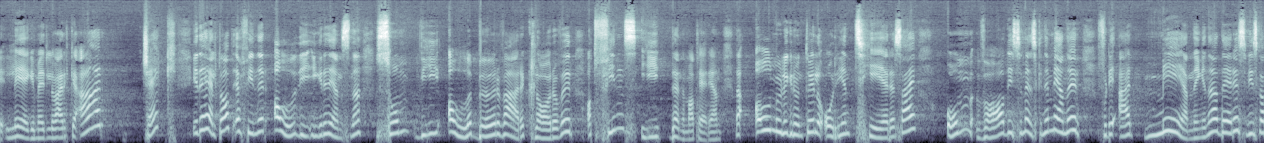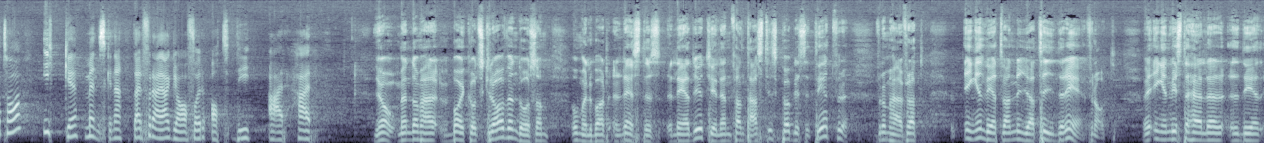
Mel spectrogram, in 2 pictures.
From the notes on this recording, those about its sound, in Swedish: Spelar in avsnittet inför publik på bokmässan i Göteborg.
